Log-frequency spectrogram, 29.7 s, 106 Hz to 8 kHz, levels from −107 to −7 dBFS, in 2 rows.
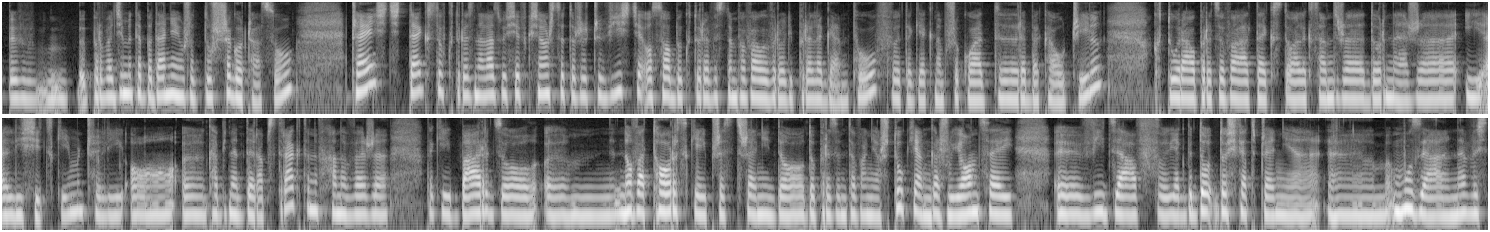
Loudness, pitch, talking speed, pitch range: -26 LUFS, 200 Hz, 125 wpm, 190-215 Hz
